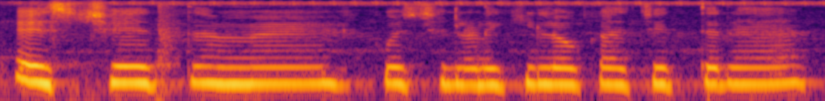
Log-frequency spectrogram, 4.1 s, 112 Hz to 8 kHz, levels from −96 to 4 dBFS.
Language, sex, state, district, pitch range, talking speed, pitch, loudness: Hindi, female, Jharkhand, Deoghar, 230-240 Hz, 130 wpm, 235 Hz, -15 LUFS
